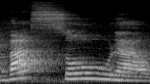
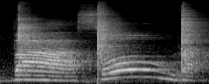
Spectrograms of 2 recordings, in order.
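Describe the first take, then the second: First: Said in the usual way. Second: "Vassoura" loud and very slow in stretched syllables. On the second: Shown as a demonstration. Teacher showing three sound groups, "Vassoura" syllable by syllable. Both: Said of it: "três grupos de sons".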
